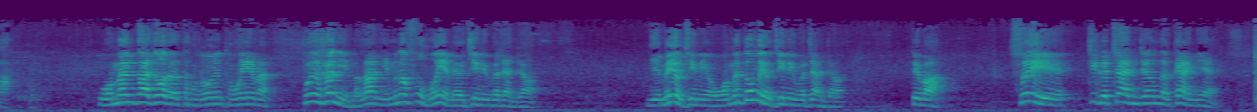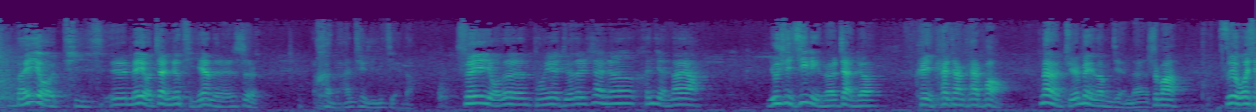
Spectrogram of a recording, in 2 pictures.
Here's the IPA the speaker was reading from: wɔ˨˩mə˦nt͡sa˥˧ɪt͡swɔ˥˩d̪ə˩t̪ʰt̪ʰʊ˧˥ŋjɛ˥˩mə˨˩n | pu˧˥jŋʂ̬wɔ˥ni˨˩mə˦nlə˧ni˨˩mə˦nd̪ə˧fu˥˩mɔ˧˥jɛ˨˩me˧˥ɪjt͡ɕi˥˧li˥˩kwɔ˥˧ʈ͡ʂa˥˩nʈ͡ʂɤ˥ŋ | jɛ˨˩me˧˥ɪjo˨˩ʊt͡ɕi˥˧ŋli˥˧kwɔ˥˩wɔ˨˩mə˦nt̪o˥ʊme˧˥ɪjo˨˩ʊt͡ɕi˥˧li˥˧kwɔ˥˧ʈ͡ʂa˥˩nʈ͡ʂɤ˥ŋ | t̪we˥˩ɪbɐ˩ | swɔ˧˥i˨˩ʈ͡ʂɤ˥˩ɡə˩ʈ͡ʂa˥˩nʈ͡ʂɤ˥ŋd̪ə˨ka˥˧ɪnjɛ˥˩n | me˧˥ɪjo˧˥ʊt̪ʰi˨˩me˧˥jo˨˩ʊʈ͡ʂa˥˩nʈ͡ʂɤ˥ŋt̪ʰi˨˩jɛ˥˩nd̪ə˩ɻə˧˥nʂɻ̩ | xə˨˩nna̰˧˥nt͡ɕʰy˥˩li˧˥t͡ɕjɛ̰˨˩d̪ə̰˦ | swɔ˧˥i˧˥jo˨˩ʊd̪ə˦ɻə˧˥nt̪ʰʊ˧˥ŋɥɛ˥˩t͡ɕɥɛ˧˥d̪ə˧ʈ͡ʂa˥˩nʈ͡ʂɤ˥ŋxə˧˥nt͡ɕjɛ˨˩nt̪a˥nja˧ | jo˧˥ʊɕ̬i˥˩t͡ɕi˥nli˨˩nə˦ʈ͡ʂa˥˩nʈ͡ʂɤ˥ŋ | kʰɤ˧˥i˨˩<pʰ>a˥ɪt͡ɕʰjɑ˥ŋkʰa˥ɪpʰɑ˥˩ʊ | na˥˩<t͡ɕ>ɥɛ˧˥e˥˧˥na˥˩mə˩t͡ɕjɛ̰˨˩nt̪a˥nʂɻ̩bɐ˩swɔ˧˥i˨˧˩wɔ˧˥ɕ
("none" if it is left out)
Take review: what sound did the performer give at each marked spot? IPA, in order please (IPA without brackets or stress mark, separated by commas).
kʰ, t͡ɕ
